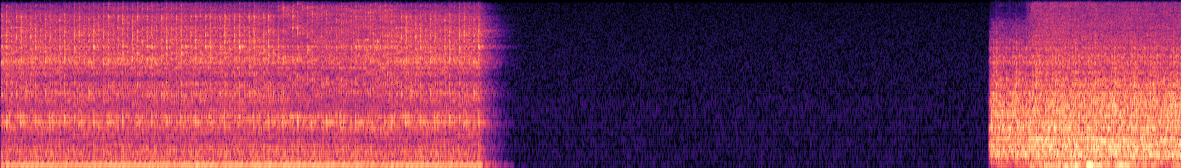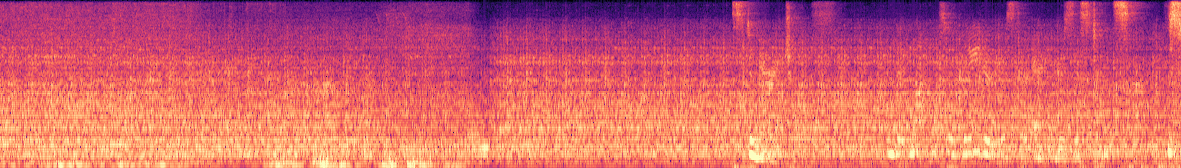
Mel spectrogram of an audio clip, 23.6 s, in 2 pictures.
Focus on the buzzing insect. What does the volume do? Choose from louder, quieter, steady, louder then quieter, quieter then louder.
steady.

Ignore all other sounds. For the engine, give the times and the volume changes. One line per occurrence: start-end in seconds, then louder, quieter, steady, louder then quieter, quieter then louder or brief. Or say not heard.
0.0-4.8 steady
9.8-23.5 steady.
